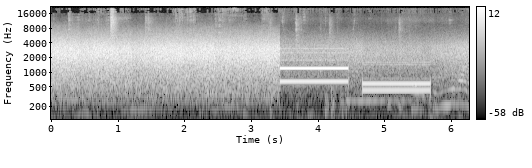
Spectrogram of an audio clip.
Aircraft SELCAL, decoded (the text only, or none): HQ-DG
